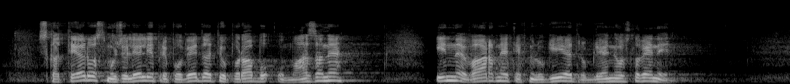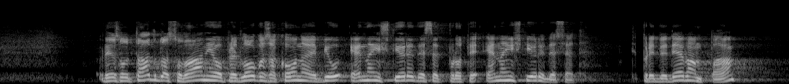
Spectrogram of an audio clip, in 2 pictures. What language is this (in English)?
Slovenian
